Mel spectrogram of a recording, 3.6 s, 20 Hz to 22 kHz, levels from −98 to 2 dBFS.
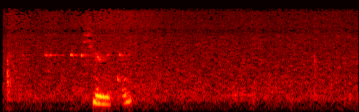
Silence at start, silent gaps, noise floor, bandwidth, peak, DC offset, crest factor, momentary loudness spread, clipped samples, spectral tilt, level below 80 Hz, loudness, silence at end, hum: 0.05 s; none; -61 dBFS; 16.5 kHz; -24 dBFS; under 0.1%; 22 dB; 22 LU; under 0.1%; -2.5 dB/octave; under -90 dBFS; -42 LUFS; 0 s; none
